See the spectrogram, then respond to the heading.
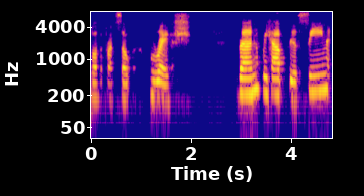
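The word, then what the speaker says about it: ריש: Then we have the resh. And this, it makes the R sound, but not like the R in English.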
